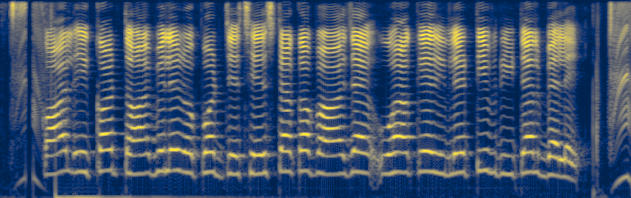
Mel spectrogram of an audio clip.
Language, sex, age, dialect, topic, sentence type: Bengali, female, 18-24, Jharkhandi, banking, statement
